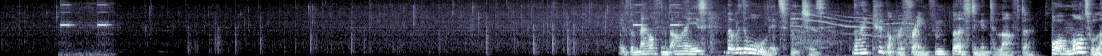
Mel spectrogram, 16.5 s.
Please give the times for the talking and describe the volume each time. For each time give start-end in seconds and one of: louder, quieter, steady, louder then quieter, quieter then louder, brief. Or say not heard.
9.2-16.5 steady.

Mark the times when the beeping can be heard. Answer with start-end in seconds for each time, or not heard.
0.8-1.7, 9.4-10.3.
